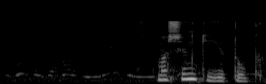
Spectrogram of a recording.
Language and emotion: Russian, neutral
